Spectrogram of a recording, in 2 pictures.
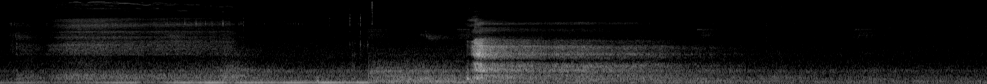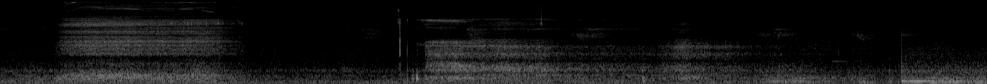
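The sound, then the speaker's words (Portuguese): Slow, deep breaths drawn in and let out during a guided meditation, long airy whooshes repeating in an unhurried rhythm, fairly soft, with quiet pauses between them and no talking. “Vamos começar como sempre, com aquela respiração lenta.”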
